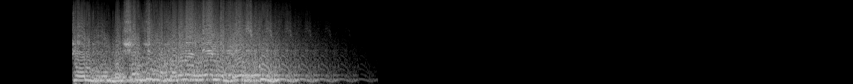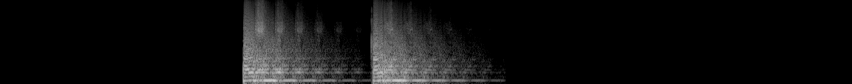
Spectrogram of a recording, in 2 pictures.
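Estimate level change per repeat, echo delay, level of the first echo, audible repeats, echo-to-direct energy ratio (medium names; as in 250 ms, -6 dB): -6.5 dB, 197 ms, -9.0 dB, 4, -8.0 dB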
